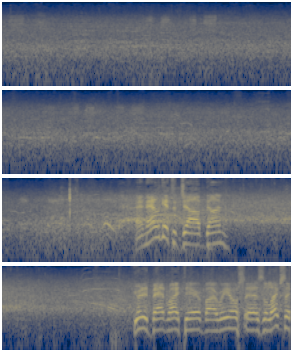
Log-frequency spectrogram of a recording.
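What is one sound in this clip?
A crowd murmurs in a large outdoor stadium.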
